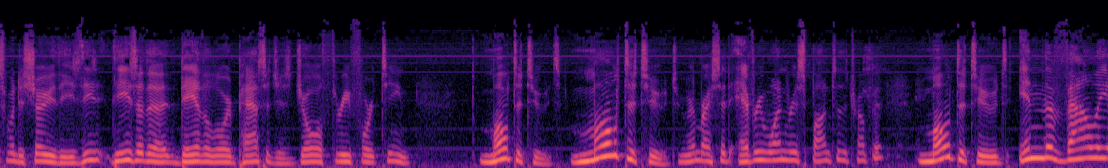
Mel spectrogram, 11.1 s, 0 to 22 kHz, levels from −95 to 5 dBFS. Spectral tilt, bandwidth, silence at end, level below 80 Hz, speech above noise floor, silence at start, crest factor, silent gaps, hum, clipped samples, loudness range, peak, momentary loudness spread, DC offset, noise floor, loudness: -6 dB/octave; 13 kHz; 0 s; -58 dBFS; 30 dB; 0 s; 16 dB; none; none; under 0.1%; 3 LU; -16 dBFS; 11 LU; under 0.1%; -61 dBFS; -32 LUFS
